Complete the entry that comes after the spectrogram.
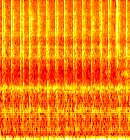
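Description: A sewing machine runs steadily forward along a fabric seam, its needle ticking in a fast, even rhythm over a constant motor hum, close and moderately quiet with no talking.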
